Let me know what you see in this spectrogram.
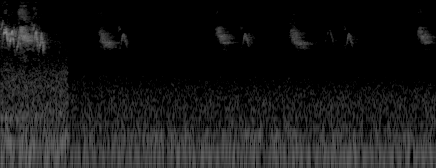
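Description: Small birds chirping faintly: short high chirps, often in pairs, about once a second. A louder rush of noise mixed with chirps fills the first second.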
